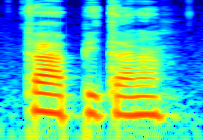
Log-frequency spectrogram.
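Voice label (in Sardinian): "càpitant", female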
